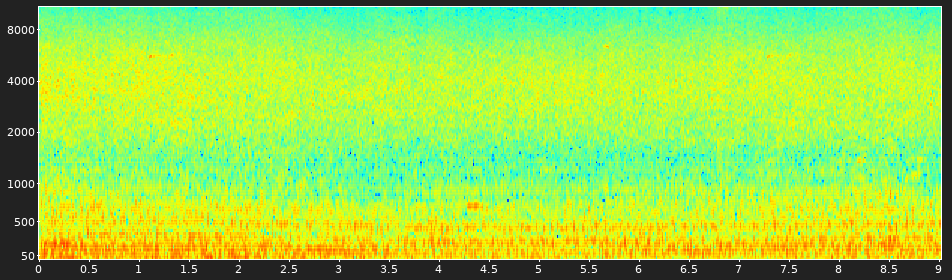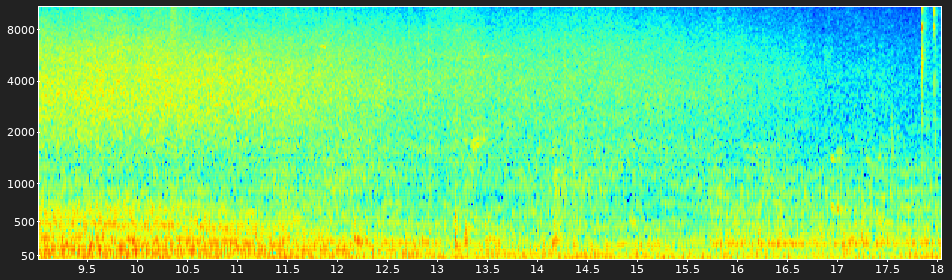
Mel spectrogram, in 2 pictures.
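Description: Tyres roll along the road with a steady rushing noise.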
